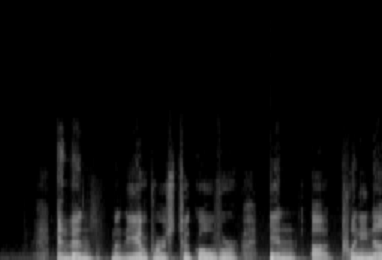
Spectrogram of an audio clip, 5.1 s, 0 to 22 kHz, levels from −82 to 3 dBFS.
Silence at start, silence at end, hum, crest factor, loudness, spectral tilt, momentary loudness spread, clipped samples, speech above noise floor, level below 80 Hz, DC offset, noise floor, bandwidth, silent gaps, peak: 0.5 s; 0 s; none; 16 dB; -27 LUFS; -7.5 dB/octave; 8 LU; under 0.1%; 35 dB; -60 dBFS; under 0.1%; -61 dBFS; 10 kHz; none; -10 dBFS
